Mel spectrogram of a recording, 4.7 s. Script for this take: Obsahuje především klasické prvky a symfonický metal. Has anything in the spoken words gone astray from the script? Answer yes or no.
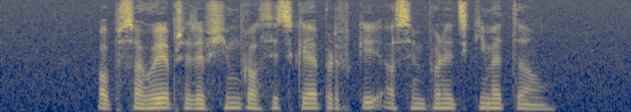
no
